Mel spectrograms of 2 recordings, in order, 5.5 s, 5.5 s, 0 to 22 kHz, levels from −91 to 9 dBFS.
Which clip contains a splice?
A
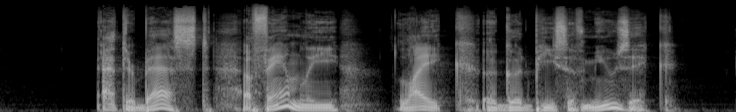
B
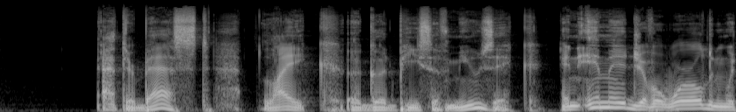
B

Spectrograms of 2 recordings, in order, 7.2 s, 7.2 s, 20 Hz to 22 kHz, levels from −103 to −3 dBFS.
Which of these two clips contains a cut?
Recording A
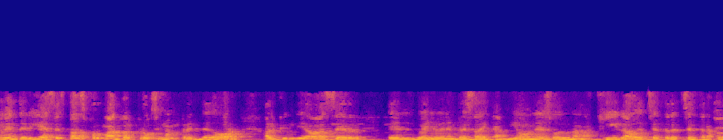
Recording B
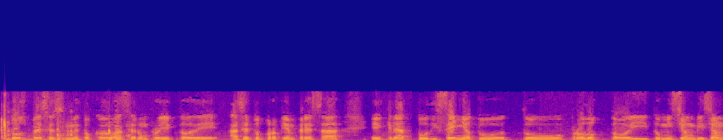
B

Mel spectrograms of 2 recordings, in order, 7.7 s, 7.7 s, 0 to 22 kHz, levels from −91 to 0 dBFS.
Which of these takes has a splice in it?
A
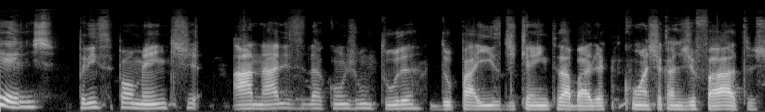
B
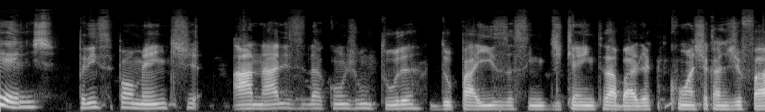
A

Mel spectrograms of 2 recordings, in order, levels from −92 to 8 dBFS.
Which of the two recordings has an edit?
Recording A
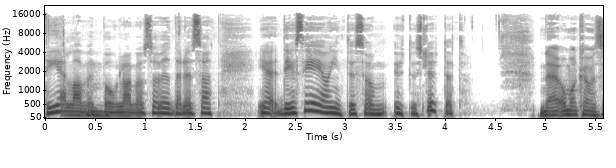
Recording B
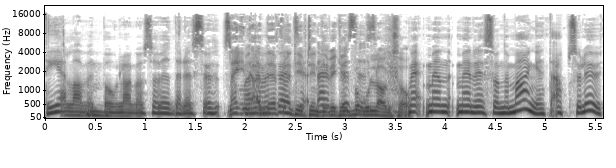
B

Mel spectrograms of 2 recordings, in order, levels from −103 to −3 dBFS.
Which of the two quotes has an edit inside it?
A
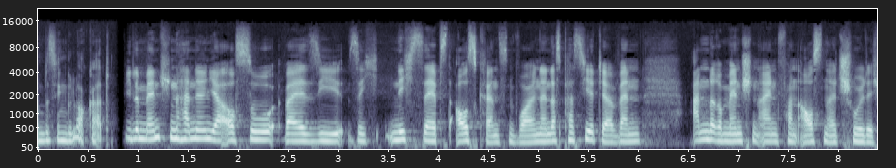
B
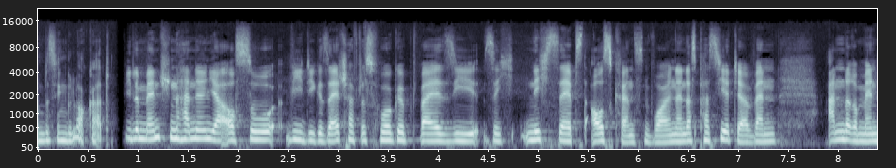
A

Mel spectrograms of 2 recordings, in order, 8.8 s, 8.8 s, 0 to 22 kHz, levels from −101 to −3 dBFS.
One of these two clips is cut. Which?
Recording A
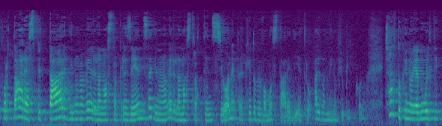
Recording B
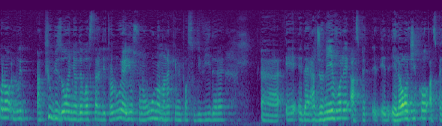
A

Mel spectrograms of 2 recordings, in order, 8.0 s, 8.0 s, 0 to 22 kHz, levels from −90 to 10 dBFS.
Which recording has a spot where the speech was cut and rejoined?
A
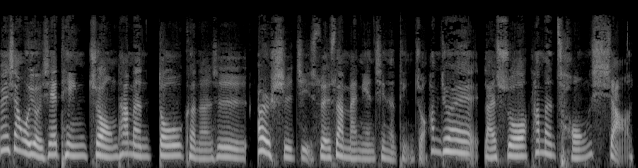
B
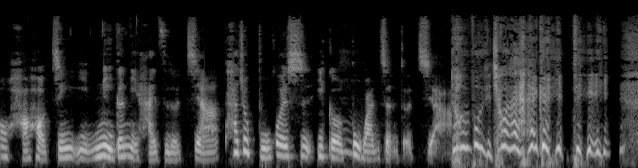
B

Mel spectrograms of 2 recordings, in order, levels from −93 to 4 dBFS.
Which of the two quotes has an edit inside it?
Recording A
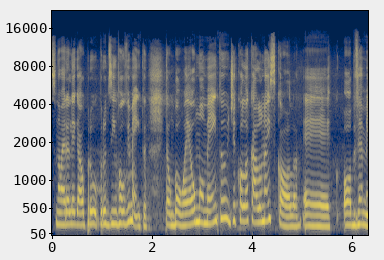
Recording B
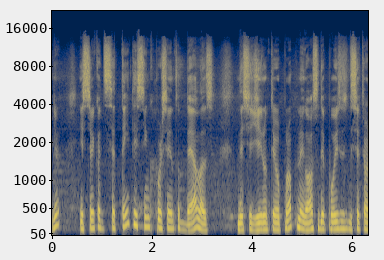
A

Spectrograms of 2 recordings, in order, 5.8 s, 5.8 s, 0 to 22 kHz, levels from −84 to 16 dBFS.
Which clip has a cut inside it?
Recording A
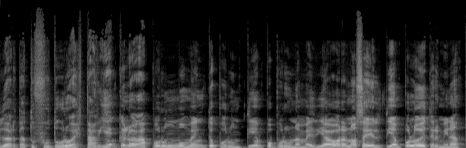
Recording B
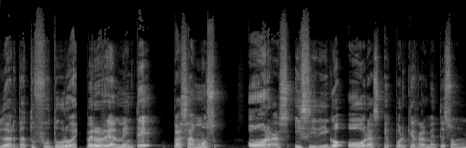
B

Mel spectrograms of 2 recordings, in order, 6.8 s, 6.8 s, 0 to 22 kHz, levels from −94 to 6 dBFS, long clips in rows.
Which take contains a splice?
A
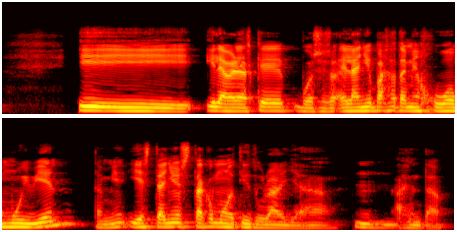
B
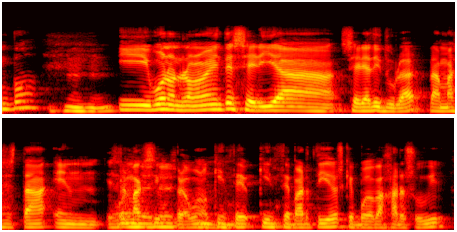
B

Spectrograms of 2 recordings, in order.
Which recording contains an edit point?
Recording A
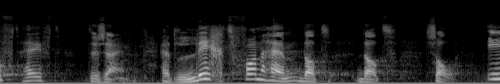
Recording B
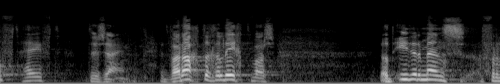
A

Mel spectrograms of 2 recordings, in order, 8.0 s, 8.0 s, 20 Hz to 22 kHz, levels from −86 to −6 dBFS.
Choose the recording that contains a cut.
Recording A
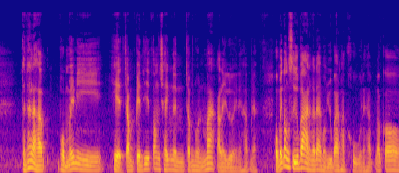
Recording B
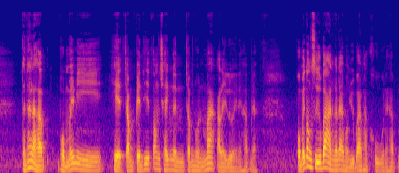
A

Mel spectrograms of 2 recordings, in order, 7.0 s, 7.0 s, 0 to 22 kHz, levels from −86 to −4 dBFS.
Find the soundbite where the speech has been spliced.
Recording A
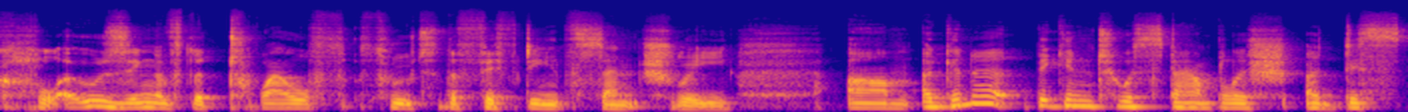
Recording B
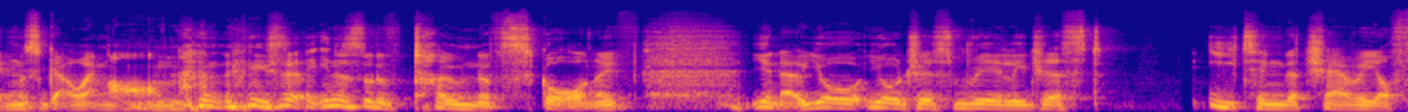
B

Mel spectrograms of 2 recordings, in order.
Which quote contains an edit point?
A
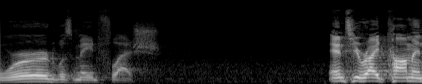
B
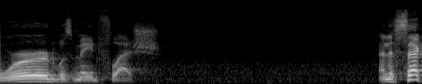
A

